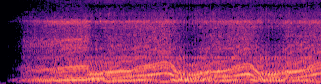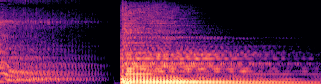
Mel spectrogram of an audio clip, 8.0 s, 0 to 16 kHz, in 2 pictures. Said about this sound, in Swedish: ett för varje cylinder och en testbänk är redan klar för provkörning. Kylarna kommer ifrån en Volkswagen och bränslepumpen från en Peugeot och det passar bra för den här lilla V8 på 100 kubik. Vi tar och lyssnar, det är bra klös igen.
